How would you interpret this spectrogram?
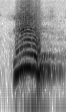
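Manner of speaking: high, loud celebratory whoop. Real, not acted. Streamer cheering after finishing a beer, loud whoop. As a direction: let out a big cheer.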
